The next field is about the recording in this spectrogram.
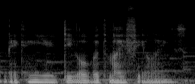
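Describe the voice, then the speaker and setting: Music plays behind a male actor as a lovestruck young man in an intimate ASMR roleplay. His voice is low with a heavy creak. He is shy and tender, hesitating often and sinking into breathy murmurs. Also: monotone, moderate pace. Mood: anxious, self-doubting. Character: shy, lovestruck young roommate confessing softly to a sleeping friend.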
